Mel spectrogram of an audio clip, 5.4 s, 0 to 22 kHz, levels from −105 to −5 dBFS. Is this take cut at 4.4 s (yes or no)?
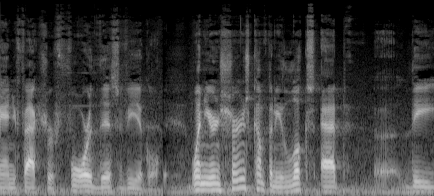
no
